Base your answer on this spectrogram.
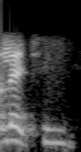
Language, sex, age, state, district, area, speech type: Maithili, female, 30-45, Bihar, Samastipur, rural, conversation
